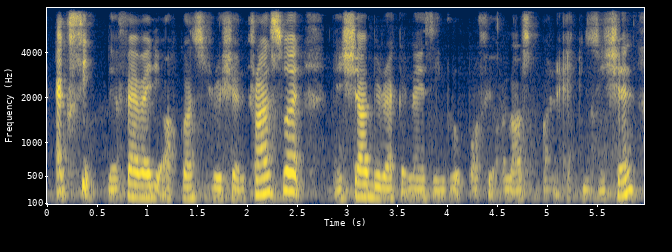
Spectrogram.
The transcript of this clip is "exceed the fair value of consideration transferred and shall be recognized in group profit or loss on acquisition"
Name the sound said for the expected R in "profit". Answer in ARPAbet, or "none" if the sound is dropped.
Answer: none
